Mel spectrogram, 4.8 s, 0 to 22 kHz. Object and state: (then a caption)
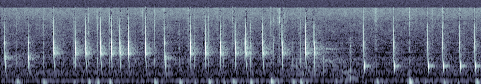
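Smartphone with glass back and metal frame, tapped by fingertips. Fingertips tap the back and edge of a blue smartphone with a glass back and aluminium frame, held in one hand. About 29 short, crisp taps come in a quick, uneven rhythm: bright clicky ones first, then duller, lower-pitched ones near the end. Each tap dies away at once over a faint low rumble.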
